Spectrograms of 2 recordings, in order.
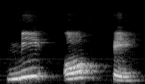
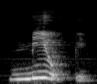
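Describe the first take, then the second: First: "miope" split as mi, o, pe; divided into syllables. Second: Said in the usual way. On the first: Shown as a demonstration. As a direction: say "miope" in three separate syllables, mi strongest. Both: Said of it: "que se divide".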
